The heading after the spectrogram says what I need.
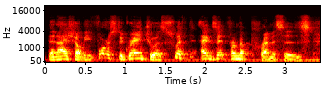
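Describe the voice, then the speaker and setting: A man's voice: a little high, sing-song, normal speed, darkish tone, a little hiss or hum. A man playing a smug, sneering club-owner villain in a script table read, with a mocking, theatrical, condescending delivery. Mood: menacing, grandiose.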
